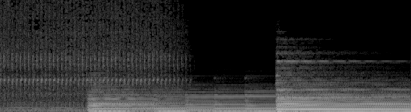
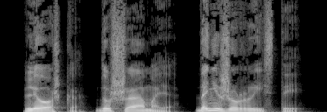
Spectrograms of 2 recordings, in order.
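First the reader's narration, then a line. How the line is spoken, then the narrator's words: Light, cheerful, exaggerated accent. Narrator (Russian): говорил он легко, весело форсируя малороссийский выговор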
